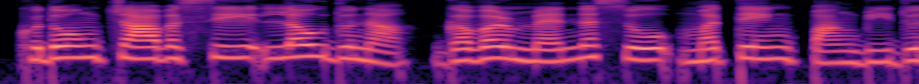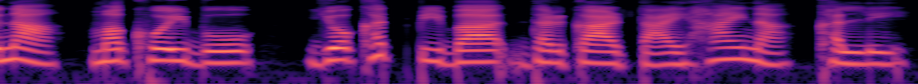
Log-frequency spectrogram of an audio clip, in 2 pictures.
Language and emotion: Manipuri, neutral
